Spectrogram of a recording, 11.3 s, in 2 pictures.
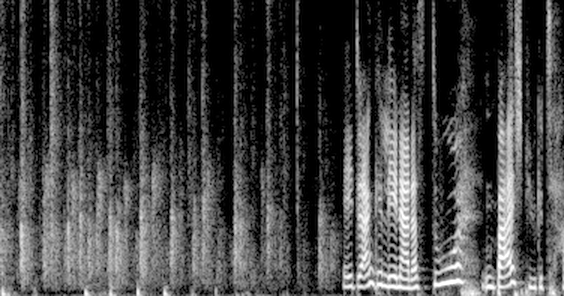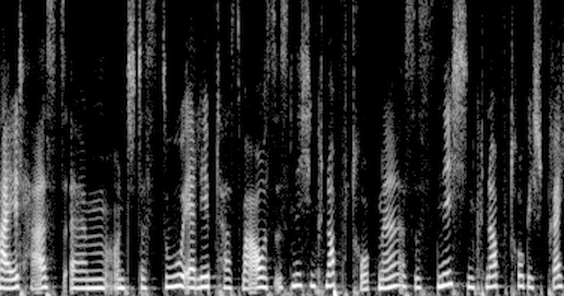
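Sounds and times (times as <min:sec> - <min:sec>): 
people applauding: 0:00.0 - 0:03.5
speech: 0:03.4 - 0:11.2.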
